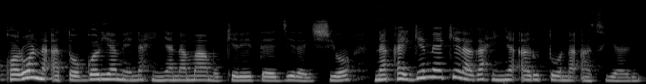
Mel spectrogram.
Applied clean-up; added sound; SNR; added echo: none; none; none; none.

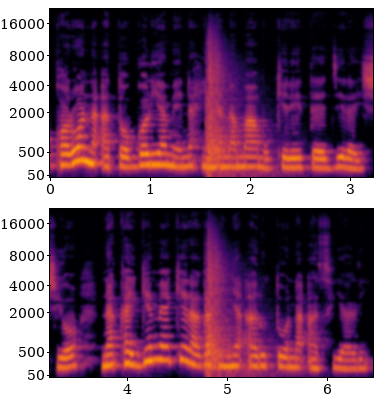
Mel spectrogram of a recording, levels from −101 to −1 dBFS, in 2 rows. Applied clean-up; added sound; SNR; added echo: none; Explosion; 11 dB; none.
